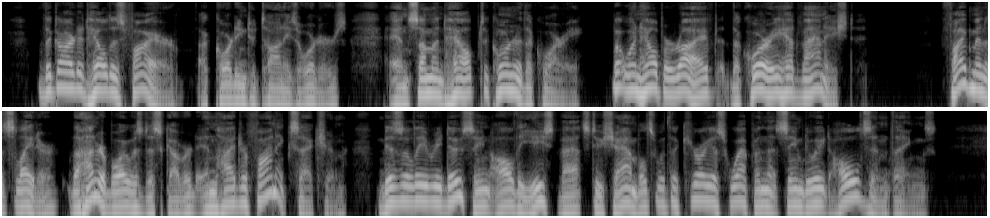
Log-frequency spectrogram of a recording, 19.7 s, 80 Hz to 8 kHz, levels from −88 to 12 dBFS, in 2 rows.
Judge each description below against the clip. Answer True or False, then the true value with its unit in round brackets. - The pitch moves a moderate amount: False (7.6 semitones)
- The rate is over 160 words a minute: True (170 wpm)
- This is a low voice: True (130 Hz)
